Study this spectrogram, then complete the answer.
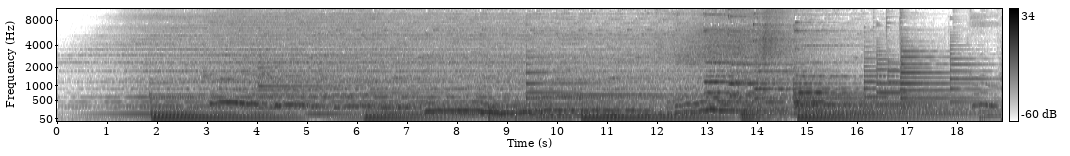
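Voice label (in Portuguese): Evangélica Aniversário de Sobrinho, female, telemensagens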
